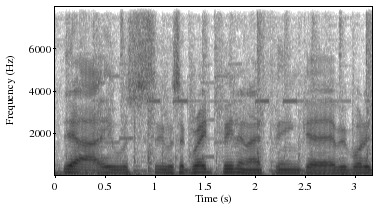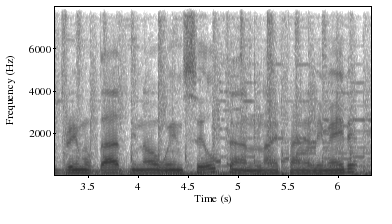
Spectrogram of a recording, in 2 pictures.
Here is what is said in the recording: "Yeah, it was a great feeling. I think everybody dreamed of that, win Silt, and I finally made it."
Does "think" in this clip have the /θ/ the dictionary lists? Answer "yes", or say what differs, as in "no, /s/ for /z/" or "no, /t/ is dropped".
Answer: yes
